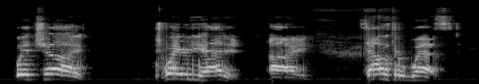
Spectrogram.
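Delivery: high-pitched calling-out voice. Calling out in character to ask which way the others are headed: yelling. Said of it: "stop yelling".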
